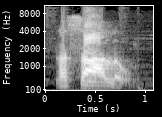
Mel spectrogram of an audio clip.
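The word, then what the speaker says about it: Iisalo: Oh, you pronounce it as Tomas. Lasalo.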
